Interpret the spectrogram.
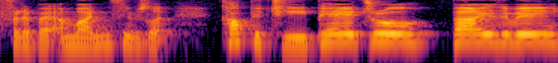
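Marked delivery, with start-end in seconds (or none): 1.5-3.7 put-on high, loud Fife accent. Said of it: "he used to have a dead Fife accent".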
